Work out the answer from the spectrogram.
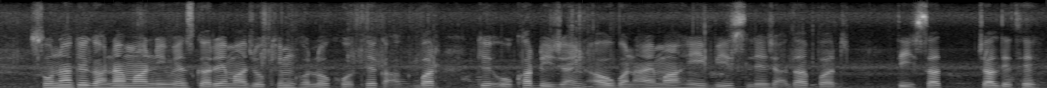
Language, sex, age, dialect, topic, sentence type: Chhattisgarhi, male, 18-24, Central, banking, statement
